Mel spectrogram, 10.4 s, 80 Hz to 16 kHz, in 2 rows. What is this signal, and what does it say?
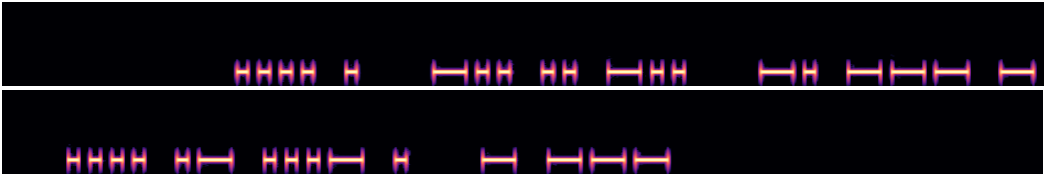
Morse code, heard as a keyed tone, about 22 wpm, 700 Hz. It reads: HE DID NOT HAVE TO
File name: Build A Phrase - 5-Word Phrases - 22wpm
